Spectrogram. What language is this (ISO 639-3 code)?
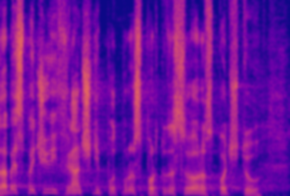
ces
